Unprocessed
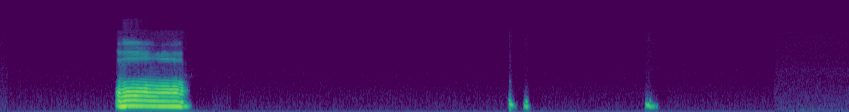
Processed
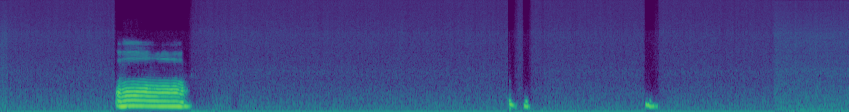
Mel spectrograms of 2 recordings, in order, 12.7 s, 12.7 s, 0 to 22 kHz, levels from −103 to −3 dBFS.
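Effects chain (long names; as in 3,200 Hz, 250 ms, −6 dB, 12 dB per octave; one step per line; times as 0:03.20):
envelope flattener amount 50%
level −6 dB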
